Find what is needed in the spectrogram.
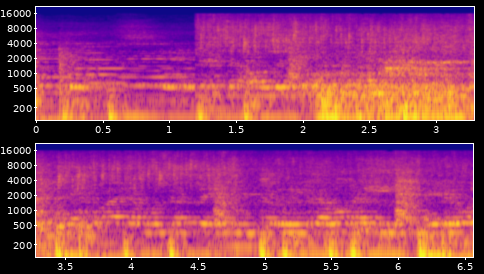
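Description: Kitchen faucet turned on about a second in, water running steadily into the sink, under hip-hop music with a steady beat.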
